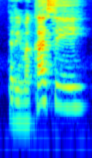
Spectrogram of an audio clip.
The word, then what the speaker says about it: terima kasih: It is terima kasih, and then sorry, maaf, and then we have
